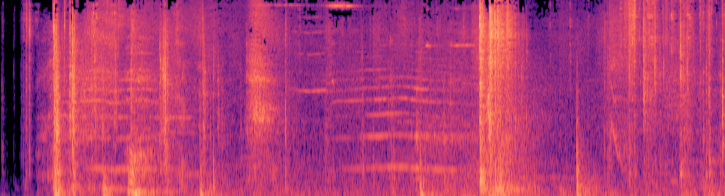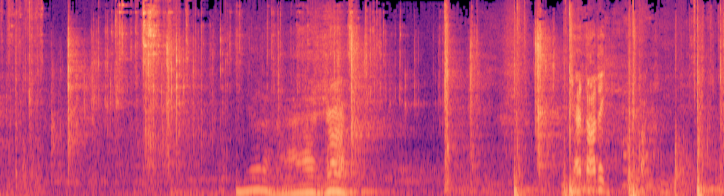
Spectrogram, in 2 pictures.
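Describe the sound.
Someone struggles with a stuck door lock, making many sharp metallic rattles, clicks and jangling key-like clinks, with heavier thumps and knocks against the door in an uneven, busy pattern, while a voice is heard among the noises.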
